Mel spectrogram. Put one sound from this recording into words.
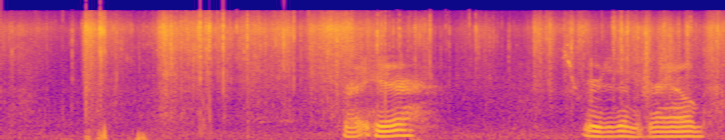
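Footsteps crunch through dry leaves and twigs outdoors.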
